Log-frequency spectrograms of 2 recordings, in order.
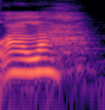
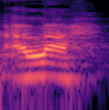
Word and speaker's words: Allah: Kalau secara teks dalam Al-Qur'an ya memang dia tulisannya Allah. Ya karena alif lam lam ha. Allah. Nah, tapi kalau cara membacanya dia seolah-olah A itu bersuara O.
